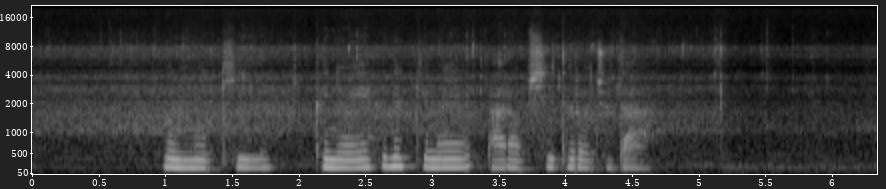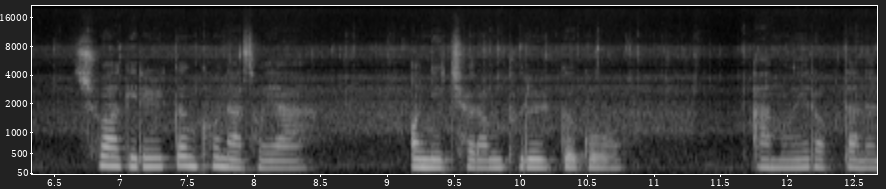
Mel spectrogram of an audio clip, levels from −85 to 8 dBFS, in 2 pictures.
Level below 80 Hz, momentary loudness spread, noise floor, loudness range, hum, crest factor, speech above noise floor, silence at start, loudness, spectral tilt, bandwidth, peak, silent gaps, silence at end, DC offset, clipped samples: -78 dBFS; 18 LU; -53 dBFS; 4 LU; none; 20 dB; 22 dB; 0 s; -32 LUFS; -4 dB/octave; over 20 kHz; -12 dBFS; none; 0 s; under 0.1%; under 0.1%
